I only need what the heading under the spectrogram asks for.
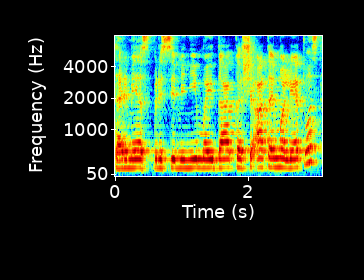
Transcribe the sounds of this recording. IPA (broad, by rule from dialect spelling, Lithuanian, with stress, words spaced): tɐrʲˈmʲeːs pʲrʲɪsʲɪmʲɪˈnʲiːmɐɪ ˈdɐ ˈkɐs ˈt͡ʃʲɛ ɐ ˈtɐɪ moːˈlʲeːtuɔs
